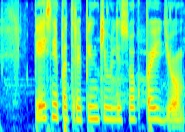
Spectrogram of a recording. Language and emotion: Russian, neutral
